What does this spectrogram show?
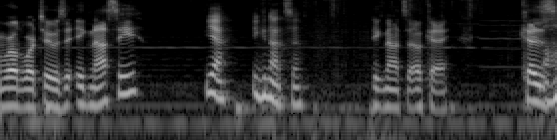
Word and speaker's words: Ignacy: that i have for you how do you pronounce the the polish prime minister in world war ii is it ignacy yeah ignacio ignazo okay because uh the surname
